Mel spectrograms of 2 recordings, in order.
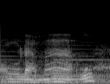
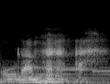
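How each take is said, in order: First: The word ends with an 'u' vowel. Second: The word ends with an 'a' vowel. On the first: The speaker calls it right. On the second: The speaker calls it wrong. "u dibaca a"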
